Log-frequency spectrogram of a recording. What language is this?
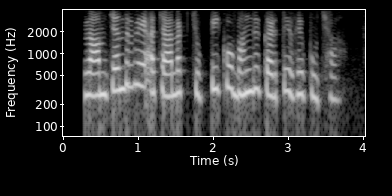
Hindi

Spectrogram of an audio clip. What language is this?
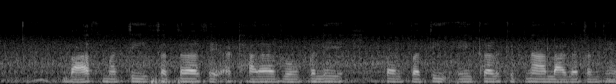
Bhojpuri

